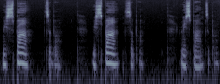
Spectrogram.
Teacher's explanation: my primary stress is on the second syllable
